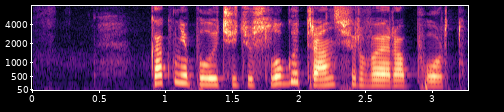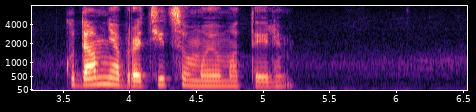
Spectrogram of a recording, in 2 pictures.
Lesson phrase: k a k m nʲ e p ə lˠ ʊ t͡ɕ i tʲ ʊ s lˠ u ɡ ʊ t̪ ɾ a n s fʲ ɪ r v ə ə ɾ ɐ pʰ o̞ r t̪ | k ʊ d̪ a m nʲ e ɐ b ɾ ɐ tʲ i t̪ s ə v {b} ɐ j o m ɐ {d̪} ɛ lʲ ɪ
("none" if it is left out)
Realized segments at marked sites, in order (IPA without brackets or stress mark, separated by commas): m, t̪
